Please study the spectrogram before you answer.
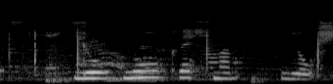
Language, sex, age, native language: Icelandic, male, 9, Icelandic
